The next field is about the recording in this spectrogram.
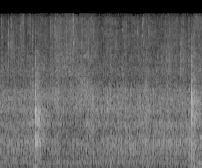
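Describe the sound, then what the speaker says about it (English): Vegetables for drunken noodles stir-fried in an iron wok over a gas flame, a steady close sizzle broken by two sharp scraping clanks of the spatula against the metal; no voices. "stir it until the vegetable cook"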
